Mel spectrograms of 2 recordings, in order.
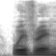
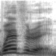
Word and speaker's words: Wuthering: What am I saying? Weathering? You're saying Weatherby Heights or something. Is it Withering? Wuthering. Wuthering. I've never questioned the word. Is it Wuthering Heights? Am I saying it wrong? If it's Wuthering Heights, Charlotte.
